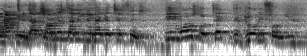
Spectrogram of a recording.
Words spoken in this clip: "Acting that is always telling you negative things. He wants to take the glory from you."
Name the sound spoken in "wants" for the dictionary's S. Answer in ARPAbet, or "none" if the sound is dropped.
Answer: S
